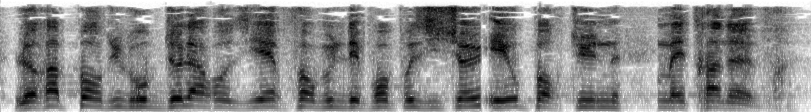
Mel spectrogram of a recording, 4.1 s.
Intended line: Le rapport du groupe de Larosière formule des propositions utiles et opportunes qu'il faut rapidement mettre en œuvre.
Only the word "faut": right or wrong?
wrong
